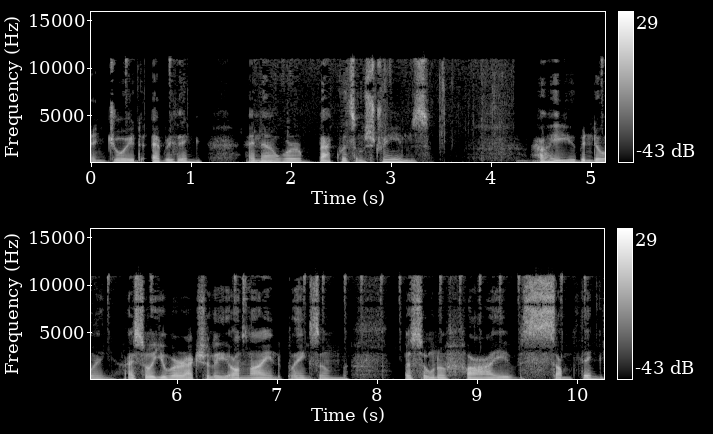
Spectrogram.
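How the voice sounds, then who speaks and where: Soft-spoken and fairly slow, a man talks at a medium pitch with ordinary pitch variation. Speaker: gaming streamer. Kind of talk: live gameplay stream chat. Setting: livestream at home late at night. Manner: softly spoken, keeping voice down.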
